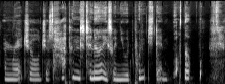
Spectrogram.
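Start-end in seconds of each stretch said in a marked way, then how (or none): none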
